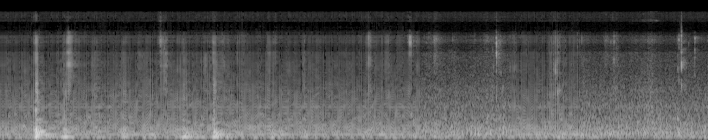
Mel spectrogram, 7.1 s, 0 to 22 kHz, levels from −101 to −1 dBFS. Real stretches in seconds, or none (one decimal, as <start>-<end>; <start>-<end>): 4.2-5.1; 5.8-7.1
